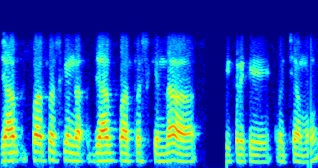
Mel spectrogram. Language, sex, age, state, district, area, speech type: Telugu, male, 30-45, Andhra Pradesh, Sri Balaji, urban, conversation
